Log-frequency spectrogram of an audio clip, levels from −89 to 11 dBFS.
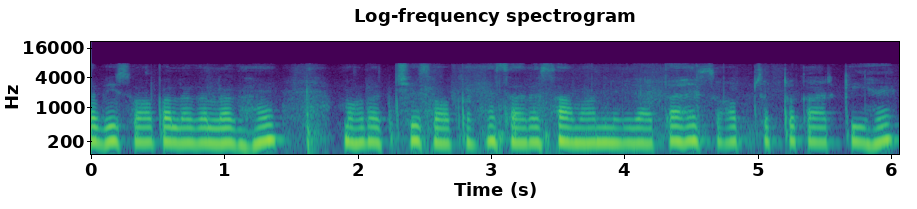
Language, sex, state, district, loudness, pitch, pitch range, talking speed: Hindi, female, Punjab, Kapurthala, -17 LUFS, 200 Hz, 190-210 Hz, 190 wpm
